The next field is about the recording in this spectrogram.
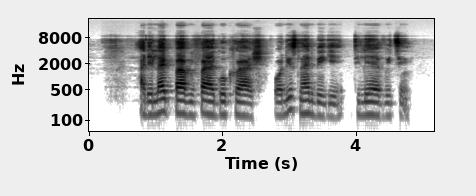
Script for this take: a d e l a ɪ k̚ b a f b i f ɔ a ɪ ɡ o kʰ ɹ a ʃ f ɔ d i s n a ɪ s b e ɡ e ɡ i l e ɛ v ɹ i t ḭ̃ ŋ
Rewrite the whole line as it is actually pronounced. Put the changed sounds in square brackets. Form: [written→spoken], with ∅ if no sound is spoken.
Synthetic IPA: a d e l a ɪ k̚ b a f b i f ɔ a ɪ ɡ o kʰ ɹ a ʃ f ɔ d i s n a ɪ [s→t] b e ɡ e [ɡ→d] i l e ɛ v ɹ i t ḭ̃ ŋ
